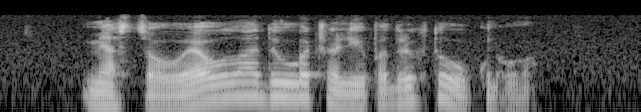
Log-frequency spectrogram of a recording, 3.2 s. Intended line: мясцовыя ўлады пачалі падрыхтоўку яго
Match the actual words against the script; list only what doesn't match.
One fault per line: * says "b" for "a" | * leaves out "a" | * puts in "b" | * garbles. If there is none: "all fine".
all fine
